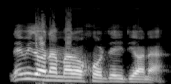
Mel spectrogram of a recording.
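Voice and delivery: loud, cheerful outburst; happy little grasshopper piping up loudly. A narrator's reading. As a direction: break the silence brightly and loudly. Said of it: "صدای شاد ملخک سکوت را شکست".

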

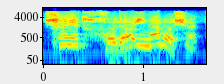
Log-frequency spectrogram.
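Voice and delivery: high-pitched, spiteful retort. A narrator's reading. Raskolnikov answers Sonia's faith in God, spiteful and high. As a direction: throw it back with spite, pitched well up. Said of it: "با لحنی پر از کینه جواب داد".

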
